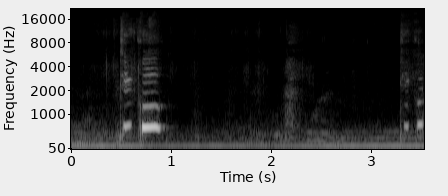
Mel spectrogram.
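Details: A pet male monk (quaker) parakeet indoors squeaks out a quick, high-pitched "hi" in mimicked speech over a steady indoor hum.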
